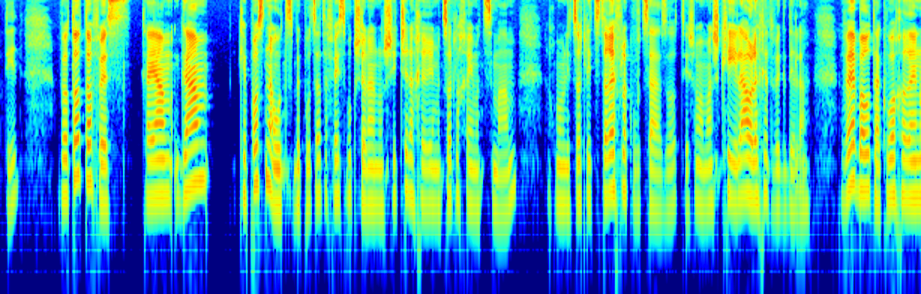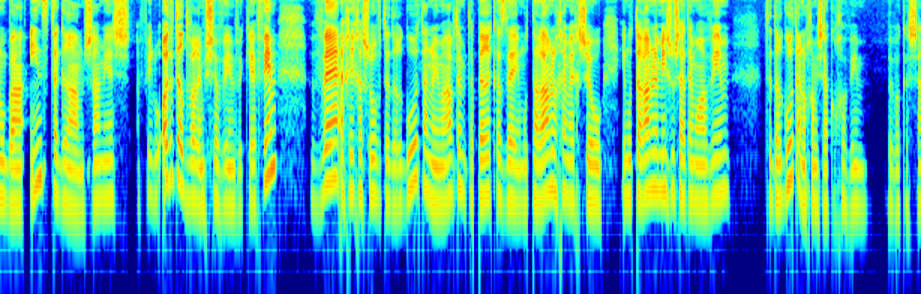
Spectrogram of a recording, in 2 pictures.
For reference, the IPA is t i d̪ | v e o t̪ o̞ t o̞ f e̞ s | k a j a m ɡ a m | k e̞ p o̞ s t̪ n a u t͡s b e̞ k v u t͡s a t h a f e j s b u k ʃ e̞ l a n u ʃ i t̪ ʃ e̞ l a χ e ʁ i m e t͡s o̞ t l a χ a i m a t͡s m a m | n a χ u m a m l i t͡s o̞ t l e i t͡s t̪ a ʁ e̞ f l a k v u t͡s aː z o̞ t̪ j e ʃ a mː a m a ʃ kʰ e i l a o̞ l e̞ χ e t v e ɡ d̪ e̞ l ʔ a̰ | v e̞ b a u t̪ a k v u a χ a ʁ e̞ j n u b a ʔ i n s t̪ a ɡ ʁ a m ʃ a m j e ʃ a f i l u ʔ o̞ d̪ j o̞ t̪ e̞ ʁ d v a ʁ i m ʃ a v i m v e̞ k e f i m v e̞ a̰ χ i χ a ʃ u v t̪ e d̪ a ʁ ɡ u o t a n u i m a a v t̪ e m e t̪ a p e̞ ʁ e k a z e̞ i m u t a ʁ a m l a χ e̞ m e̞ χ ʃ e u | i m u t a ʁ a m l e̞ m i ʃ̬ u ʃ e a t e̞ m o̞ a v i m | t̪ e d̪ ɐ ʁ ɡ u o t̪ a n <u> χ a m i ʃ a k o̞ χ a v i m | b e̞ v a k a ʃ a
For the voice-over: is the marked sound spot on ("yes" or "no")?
yes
